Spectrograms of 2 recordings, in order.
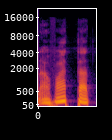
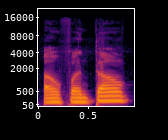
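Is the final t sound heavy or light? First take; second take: light; heavy. First: The final t is light, with an open a. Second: The final t is heavy, sounding like to. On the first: The speaker calls it wrong. "jangan afatat ya" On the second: The speaker calls it right. "Ta ini to"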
